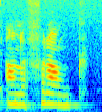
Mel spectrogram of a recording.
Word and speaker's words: Anne Frank: It's a pleasure to hear you say Anne Frank in the right pronunciation.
